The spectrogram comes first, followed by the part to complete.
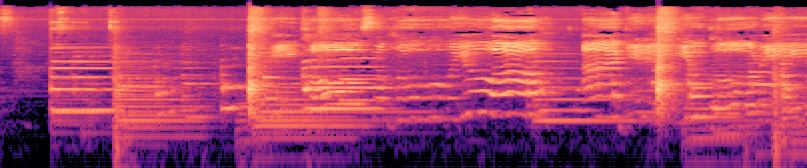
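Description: Music: keyboard chords start abruptly about half a second in, and a woman's singing voice comes in over them about two and a half seconds in.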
